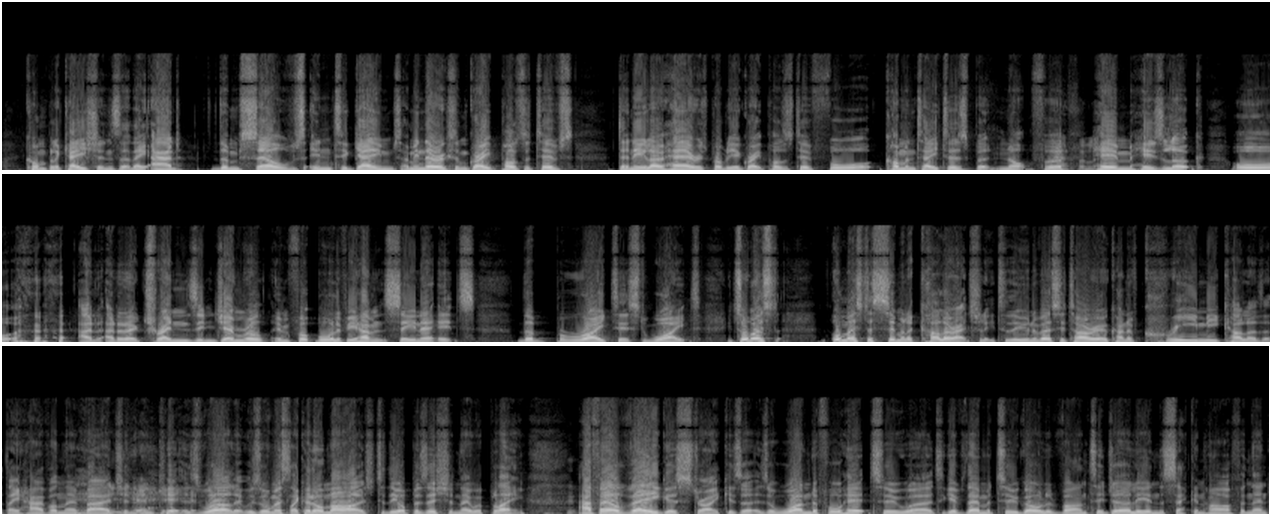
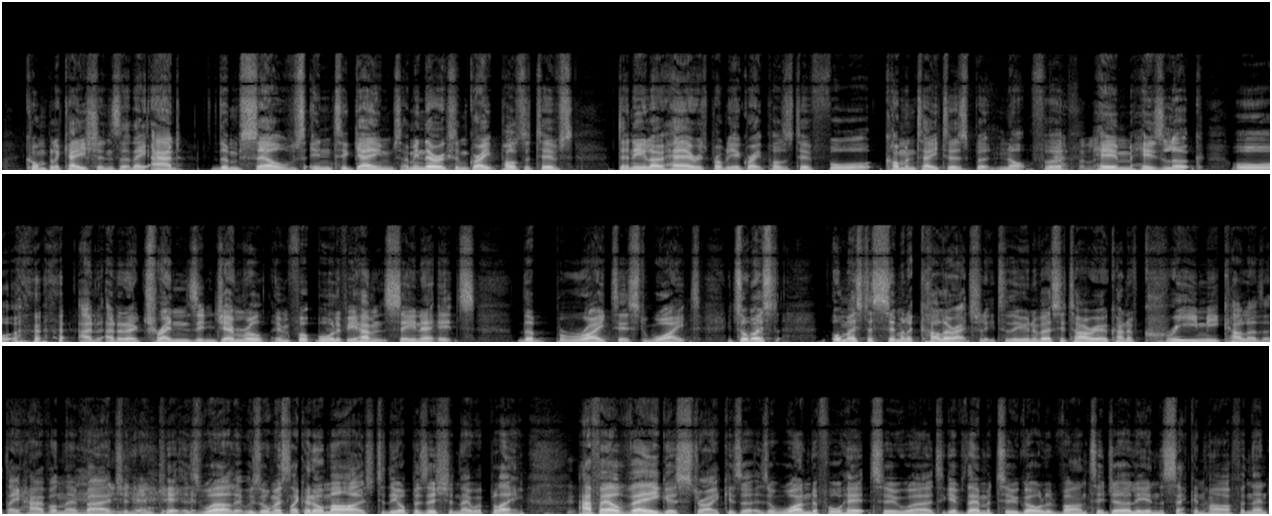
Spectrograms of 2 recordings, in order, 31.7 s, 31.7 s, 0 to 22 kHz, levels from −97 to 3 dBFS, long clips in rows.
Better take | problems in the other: second | distortion; slight; 5% of the sound clipped

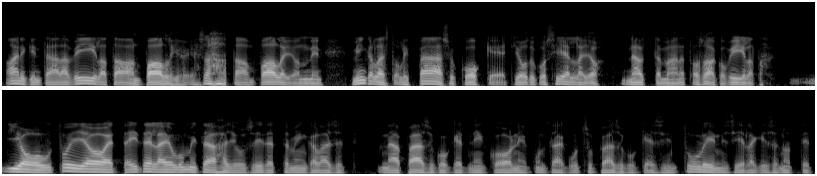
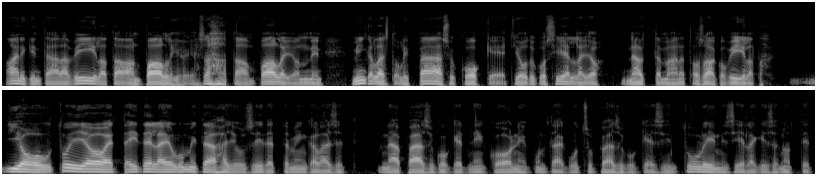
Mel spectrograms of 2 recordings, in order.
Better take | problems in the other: second | muffled; slightly; fading above 2 kHz

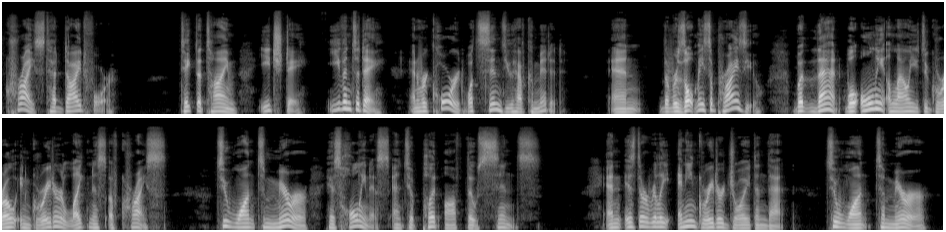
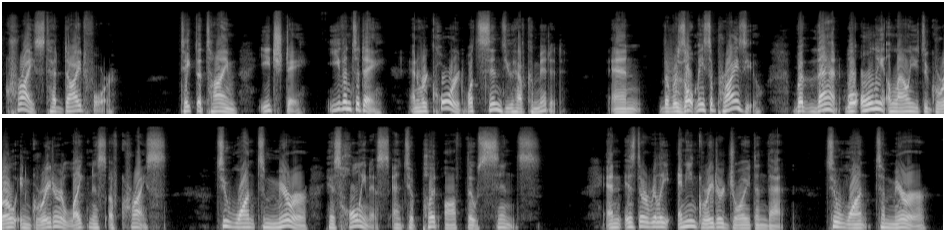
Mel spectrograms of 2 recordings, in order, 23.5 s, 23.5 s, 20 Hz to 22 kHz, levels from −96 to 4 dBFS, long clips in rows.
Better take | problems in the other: first | distortion; slight; 10 dB below the speech

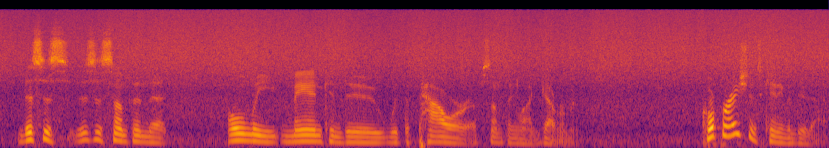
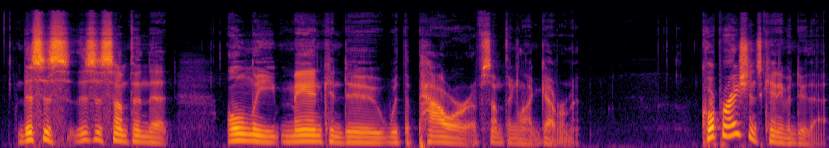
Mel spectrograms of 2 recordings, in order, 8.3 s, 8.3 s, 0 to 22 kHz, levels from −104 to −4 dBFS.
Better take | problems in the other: second | hiss; loud; throughout; 3 dB below the speech

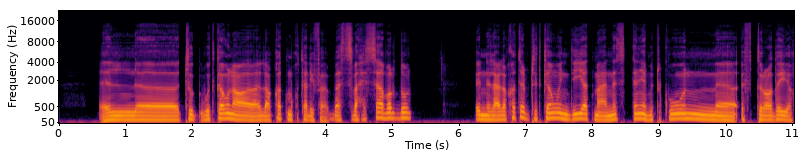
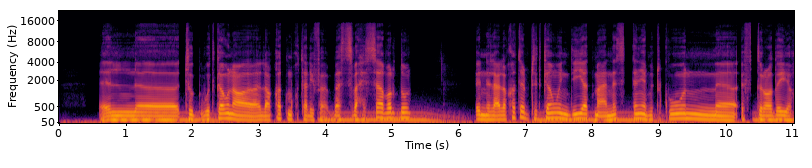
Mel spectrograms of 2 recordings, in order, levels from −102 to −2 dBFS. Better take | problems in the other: first | low rumble; faint; throughout; 20 dB below the speech

